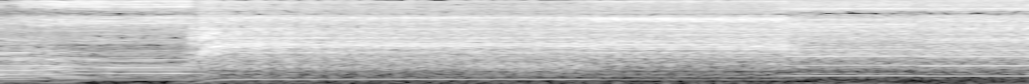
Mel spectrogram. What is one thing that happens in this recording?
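A cordless drill whirs steadily as it bores through plastic.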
